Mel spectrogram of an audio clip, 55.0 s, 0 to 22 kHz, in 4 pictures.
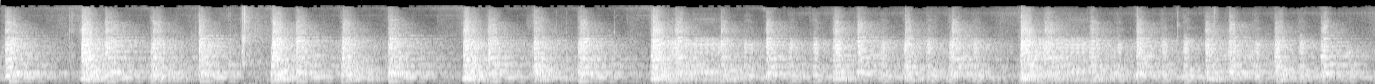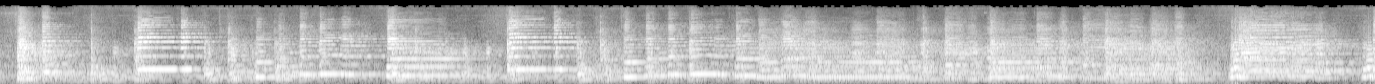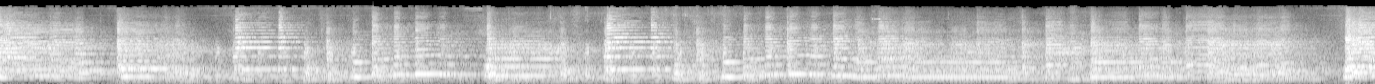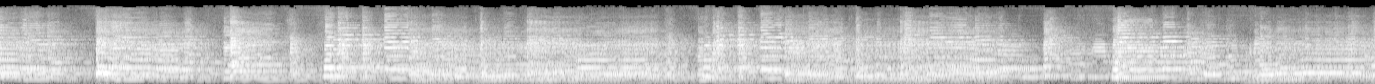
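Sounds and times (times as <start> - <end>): saxophone quartet playing jazz: 0.0 - 55.0.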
